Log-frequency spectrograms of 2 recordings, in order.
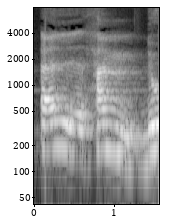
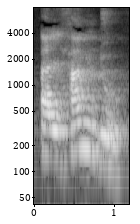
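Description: First: الحمد slowly, m given full length; held m. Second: الحمد with the m rushed away; slipped m. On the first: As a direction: let the m in الحمد sit. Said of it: "وتأخذ حقها من التوسط". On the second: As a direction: say الحمد skipping over the m. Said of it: "راحت الميم وانزلقت". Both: Shown as a demonstration.

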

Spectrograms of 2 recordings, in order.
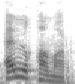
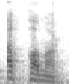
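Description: First: القمر said al-qamar, with clear l; pronounced lam. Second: القمر said aq-qamar, l dropped; assimilated lam. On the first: Teacher showing the moon lam, القمر as al-qamar. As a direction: sound the article's l in القمر. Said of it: "فاللام مظهرة". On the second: Teacher showing the error, القمر as aq-qamar. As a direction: double the q in القمر, no l. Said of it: "ولا نقول". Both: Shown as a demonstration.

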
